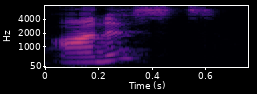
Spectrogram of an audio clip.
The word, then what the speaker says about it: honest: three words what are they ours and uh honest okay okay and we have honor be shut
